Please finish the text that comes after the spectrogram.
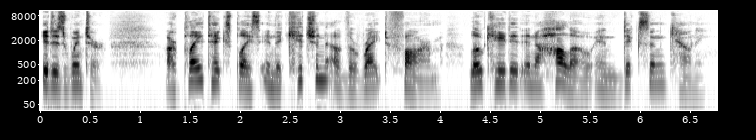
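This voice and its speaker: A man's voice: fairly high pitch, expressive, moderate pace, a bit bright, no echo. A man hosting a live audio play from a closet at home, chatty and playful with whispered asides. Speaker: host and actor of an audio play. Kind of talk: scripted pre-show narration.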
